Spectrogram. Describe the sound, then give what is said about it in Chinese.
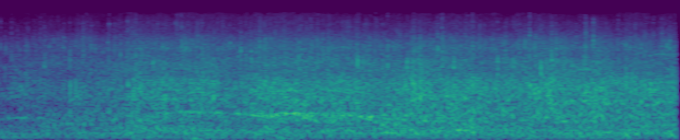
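Audience applause at a stage comedy show, a dense, steady wash of clapping that holds evenly from start to finish. “这掌声不热烈，怎么唱着啊？ 我这掌声还不热烈呢。”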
